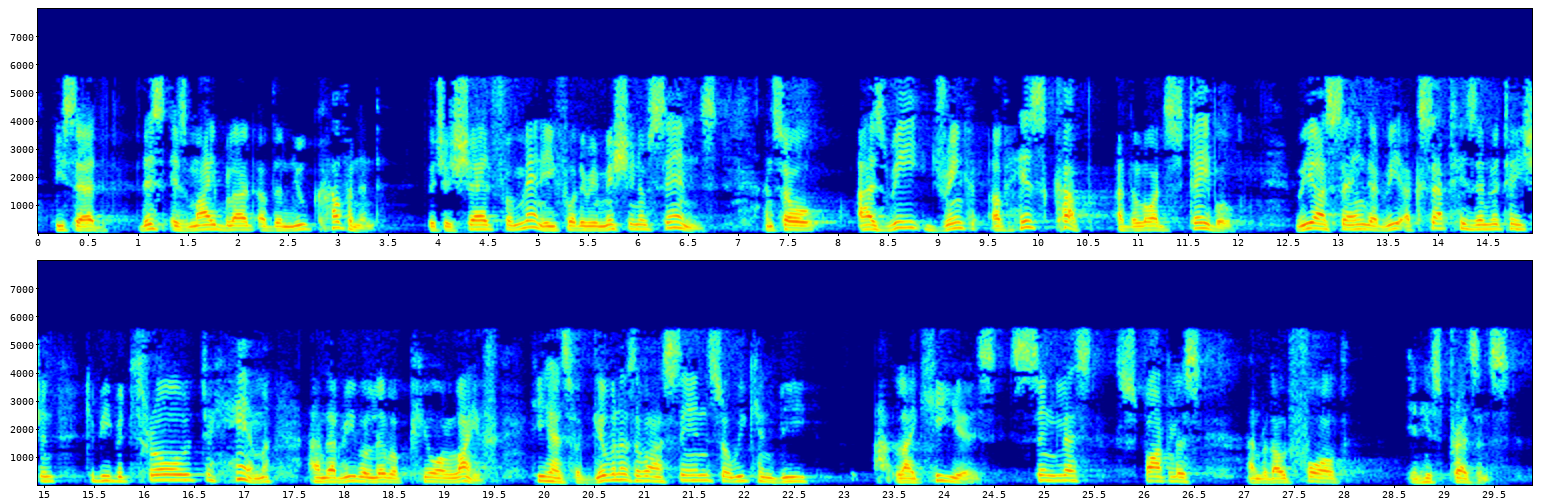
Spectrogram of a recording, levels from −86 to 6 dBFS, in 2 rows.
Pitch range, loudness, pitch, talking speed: 135-175 Hz, -21 LUFS, 155 Hz, 150 wpm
